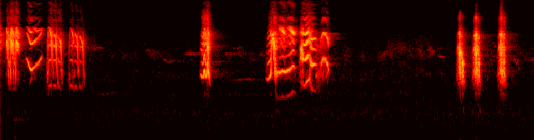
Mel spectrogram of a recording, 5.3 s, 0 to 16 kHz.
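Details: Fieldfare calling in snow, Liepāja, Latvia, March 2023: rasping chack notes in quick groups, one wavering squeaky phrase, and a closing run of three sharp clicks.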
